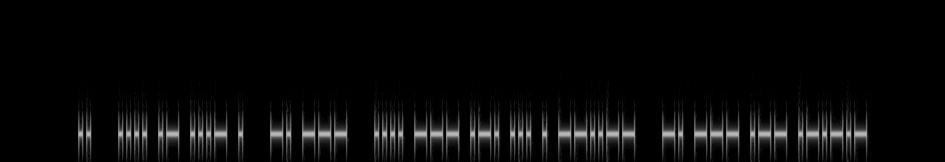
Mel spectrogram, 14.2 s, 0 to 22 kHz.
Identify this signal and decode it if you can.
Morse code, heard as a keyed tone, about 20 wpm, 700 Hz. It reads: I HAVE NO HORSE, NOW.
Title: Sentences from Top 1000 Words - Review Part 1 - 20wpm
